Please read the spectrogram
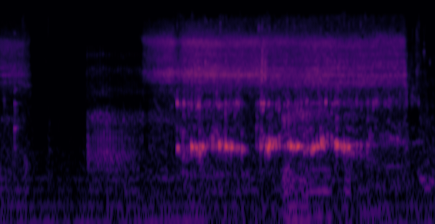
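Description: Water poured from a glass jug into a drinking glass: a short pour at the start, then a longer pour from about two seconds in to the end. A wavering steady tone, the loudest sound here, runs through the middle of the second pour.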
